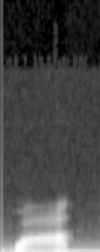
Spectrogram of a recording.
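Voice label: "hua", Mandarin Chinese, third tone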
